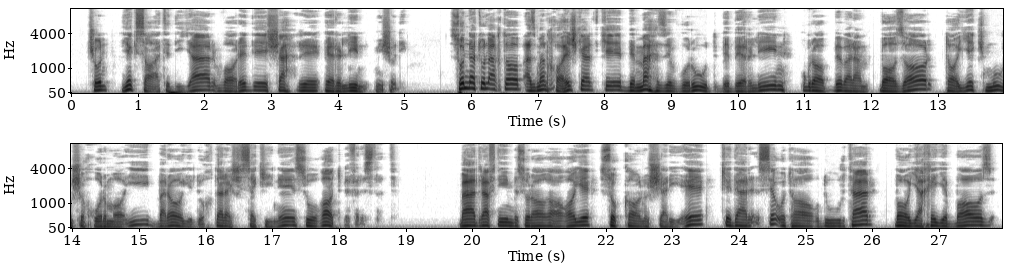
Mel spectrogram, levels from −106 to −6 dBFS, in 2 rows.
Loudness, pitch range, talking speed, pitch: -24 LUFS, 110-140 Hz, 105 wpm, 120 Hz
